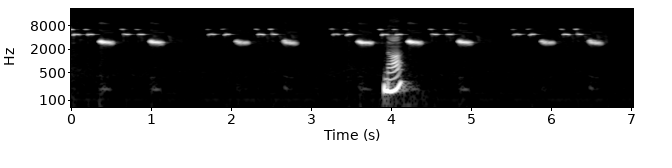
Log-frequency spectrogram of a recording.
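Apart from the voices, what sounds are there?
great tit song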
